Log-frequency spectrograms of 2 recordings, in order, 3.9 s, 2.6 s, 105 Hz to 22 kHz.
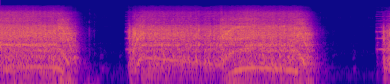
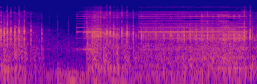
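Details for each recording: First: Maverick Phantom XT 1/10 RC stadium truck, on the bench after motor refitted and gear mesh reset to cure a rubbing noise from sand and debris: high even whir in short bursts, clean stops, no scraping. Normal motor and gear run. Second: Maverick Phantom XT 1/10 RC monster truck after hitting a big stone while running on sand. A high motor whine with rough, ratchety grinding bursts as it spins up comes from the gearbox/spur gear, likely from a stone caught in it.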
